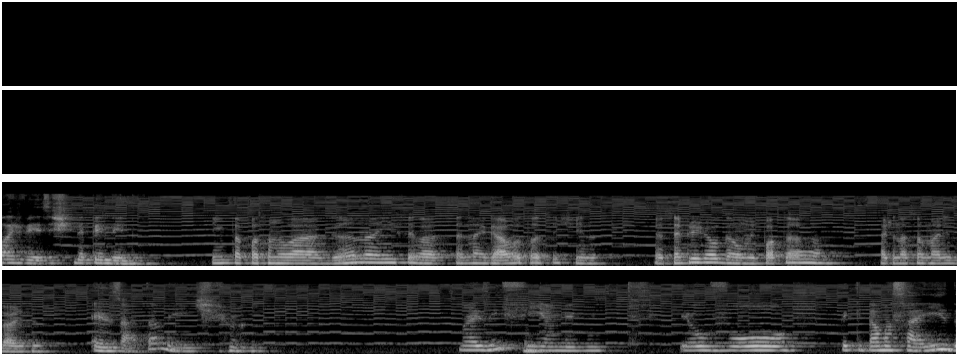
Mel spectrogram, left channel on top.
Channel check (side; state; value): left; silent; digital silence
